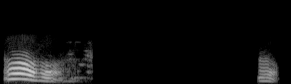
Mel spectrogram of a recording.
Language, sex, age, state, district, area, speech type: Marathi, female, 30-45, Maharashtra, Wardha, rural, conversation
